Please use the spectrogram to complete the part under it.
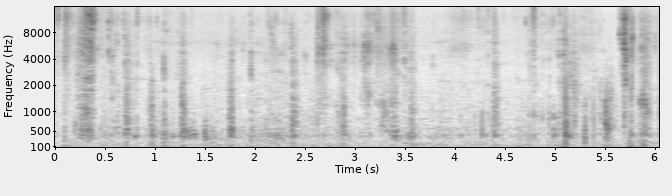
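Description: A young woman chews food loudly and wetly, close to a microphone.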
